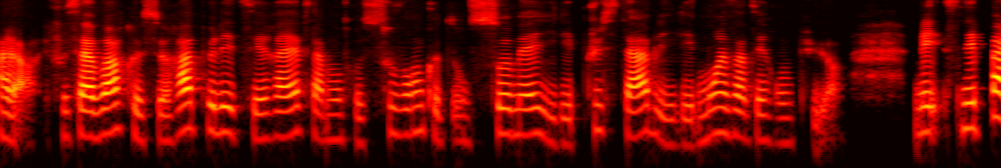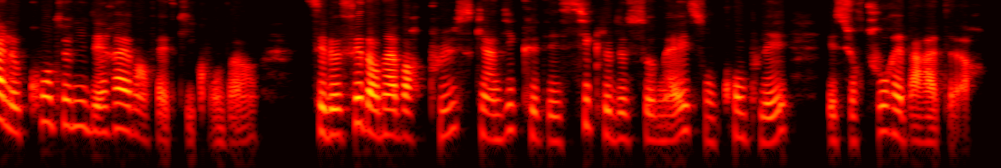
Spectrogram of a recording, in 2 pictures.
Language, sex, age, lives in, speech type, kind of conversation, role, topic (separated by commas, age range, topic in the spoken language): French, female, 45-49, France, read, expert-assistant, expert, Si on pouvait repenser la façon dont on dort, à quoi ressemblerait une nuit idéale pour être vraiment en forme ?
